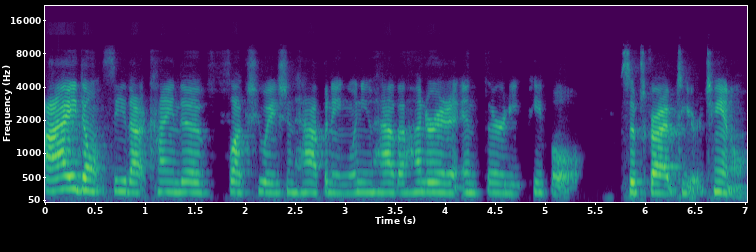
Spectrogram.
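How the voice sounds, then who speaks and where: A woman talks at a medium pitch in a bright, sharp tone. Her intonation is monotone and flat. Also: moderate pace. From US South. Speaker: YouTube livestreamer, commentary. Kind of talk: casual livestream commentary reading chat. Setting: live stream.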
